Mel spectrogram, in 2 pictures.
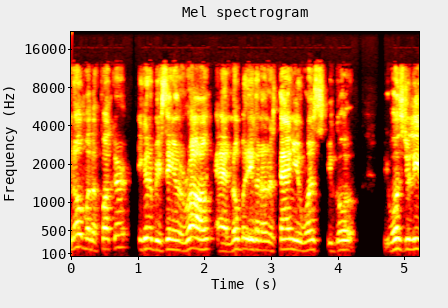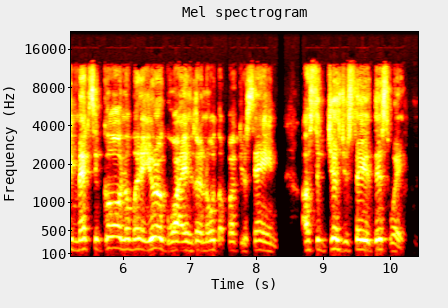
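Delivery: ordinary delivery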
